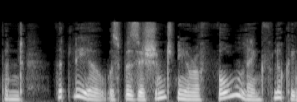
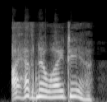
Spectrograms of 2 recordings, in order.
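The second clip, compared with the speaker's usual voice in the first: distressed; 6 semitones higher, 6 dB louder than usual. A narrator's reading. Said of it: "looking more distressed".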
